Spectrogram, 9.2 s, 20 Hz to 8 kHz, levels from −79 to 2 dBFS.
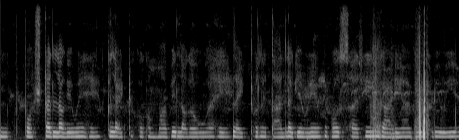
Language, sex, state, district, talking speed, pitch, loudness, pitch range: Hindi, female, Bihar, Begusarai, 165 wpm, 240 Hz, -30 LUFS, 235-245 Hz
